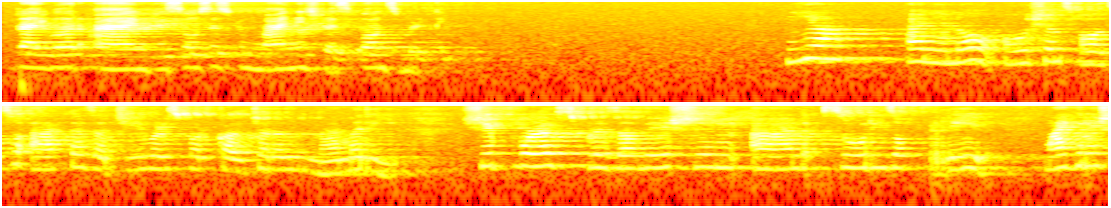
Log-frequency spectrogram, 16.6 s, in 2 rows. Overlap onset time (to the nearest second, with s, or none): none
